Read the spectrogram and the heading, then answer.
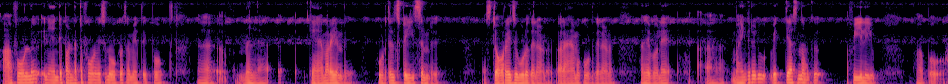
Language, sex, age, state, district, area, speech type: Malayalam, male, 30-45, Kerala, Palakkad, rural, spontaneous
